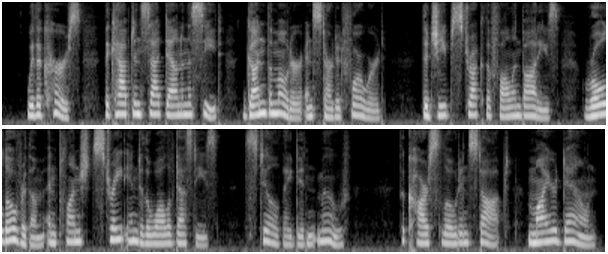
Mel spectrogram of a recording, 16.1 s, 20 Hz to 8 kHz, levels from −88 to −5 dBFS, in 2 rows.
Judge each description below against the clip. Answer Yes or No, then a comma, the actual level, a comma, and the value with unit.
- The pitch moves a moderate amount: Yes, average, 3.9 semitones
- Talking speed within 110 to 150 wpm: No, average, 165 wpm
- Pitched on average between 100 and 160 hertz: No, medium, 180 Hz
